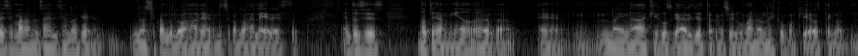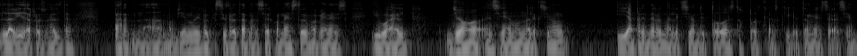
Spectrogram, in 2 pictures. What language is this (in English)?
Spanish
